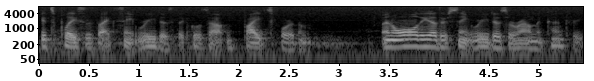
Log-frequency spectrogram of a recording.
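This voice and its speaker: A woman's voice: low-pitched, steady tone, brisk, creaky, noisy background. A woman advocate and teacher speaking earnestly and with passion in a documentary interview, sometimes restarting her sentences.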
